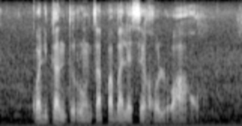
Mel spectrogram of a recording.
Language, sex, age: Tswana, male, 19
